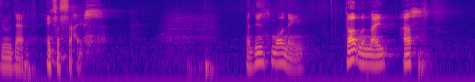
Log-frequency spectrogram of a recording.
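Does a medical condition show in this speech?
Yes: cleft palate; congenital cleft palate.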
